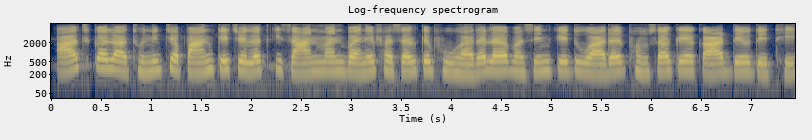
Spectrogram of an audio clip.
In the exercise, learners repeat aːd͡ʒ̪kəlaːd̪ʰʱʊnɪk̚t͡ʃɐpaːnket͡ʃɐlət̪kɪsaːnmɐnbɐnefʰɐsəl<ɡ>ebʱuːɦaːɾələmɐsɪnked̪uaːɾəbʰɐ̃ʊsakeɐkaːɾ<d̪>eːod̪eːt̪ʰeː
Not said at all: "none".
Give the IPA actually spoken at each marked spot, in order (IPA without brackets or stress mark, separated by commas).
k, d̪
